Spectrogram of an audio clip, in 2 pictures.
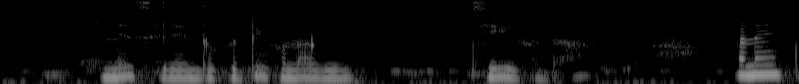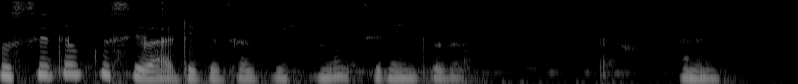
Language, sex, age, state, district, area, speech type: Santali, female, 18-30, West Bengal, Uttar Dinajpur, rural, spontaneous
